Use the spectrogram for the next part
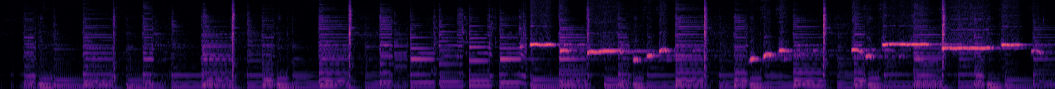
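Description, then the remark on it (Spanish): A cheerful video game tune playing in a relaxed free mode where the player can go fishing, with bouncy, rhythmic instrumental backing, joined midway by a bright whistled melody that carries on steadily to the end, loud. “suena una cancioncita que de hecho el nombre de la canción es Life is Beautiful”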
